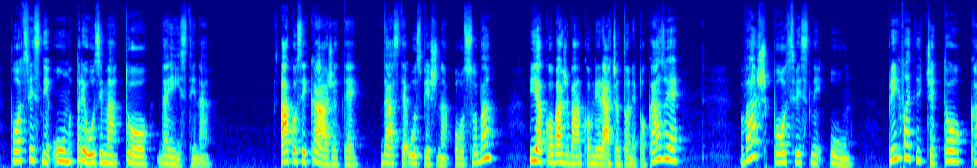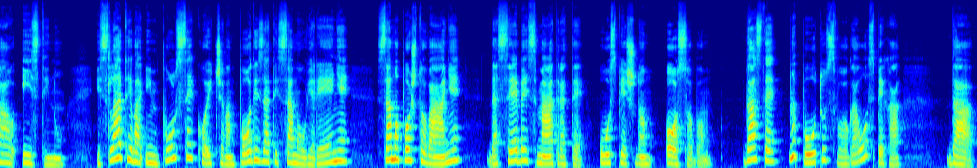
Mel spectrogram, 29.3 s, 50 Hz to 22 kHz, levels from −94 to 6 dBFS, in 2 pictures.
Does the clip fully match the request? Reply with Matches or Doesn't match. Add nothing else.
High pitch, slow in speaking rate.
Matches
